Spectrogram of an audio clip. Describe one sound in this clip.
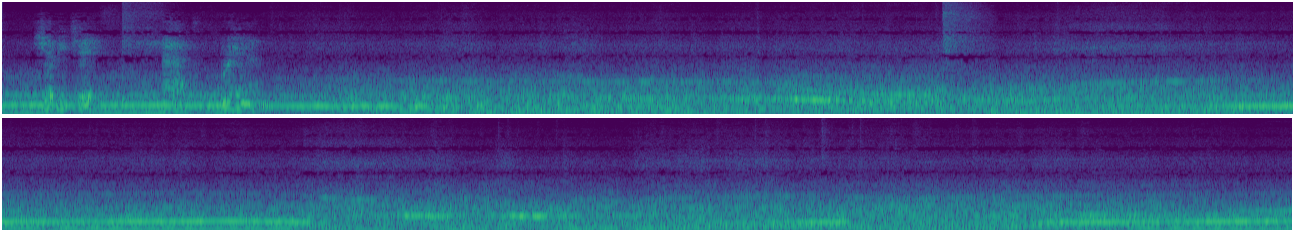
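A bus engine hums and whines as the bus drives along.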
